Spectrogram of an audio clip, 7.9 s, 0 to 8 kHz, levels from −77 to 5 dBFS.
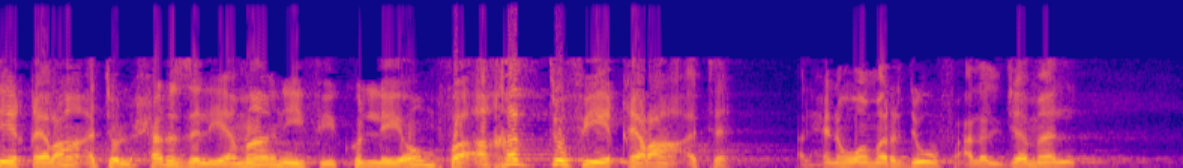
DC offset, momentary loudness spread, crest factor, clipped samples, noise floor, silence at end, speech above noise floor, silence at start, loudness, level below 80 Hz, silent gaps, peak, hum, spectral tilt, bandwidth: under 0.1%; 9 LU; 10 dB; 1%; -38 dBFS; 0.55 s; 28 dB; 0 s; -11 LUFS; -44 dBFS; none; 0 dBFS; none; -7.5 dB/octave; 8 kHz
